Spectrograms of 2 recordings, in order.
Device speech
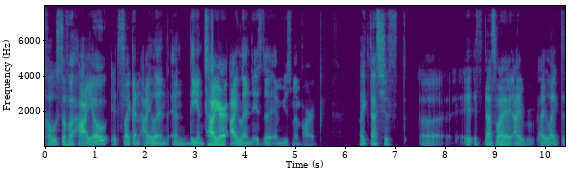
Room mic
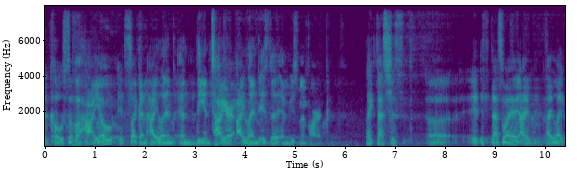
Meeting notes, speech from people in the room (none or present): none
